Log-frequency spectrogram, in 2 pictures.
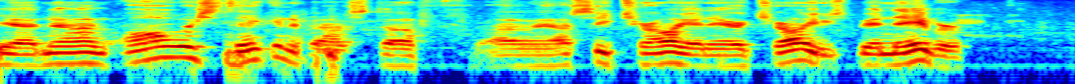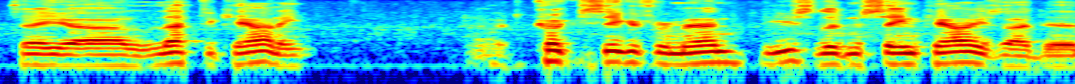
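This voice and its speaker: In an ordinary speaking voice, a man talks at a fairly quick pace with medium pitch and ordinary pitch variation, in a dry, close sound with no echo. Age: 60s. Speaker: barbecue cook and embroiderer. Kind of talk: casual chat.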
